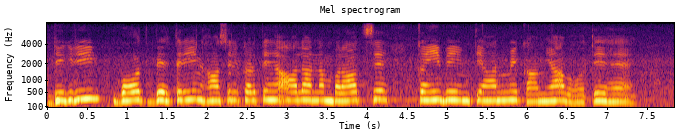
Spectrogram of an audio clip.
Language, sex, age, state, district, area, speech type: Urdu, male, 18-30, Uttar Pradesh, Gautam Buddha Nagar, urban, spontaneous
